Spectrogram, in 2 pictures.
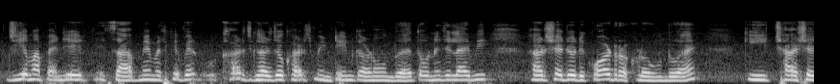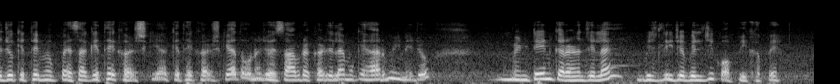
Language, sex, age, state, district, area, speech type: Sindhi, female, 45-60, Uttar Pradesh, Lucknow, rural, spontaneous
